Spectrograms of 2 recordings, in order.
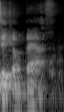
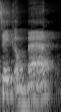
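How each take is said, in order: First: The last word ends with a soft th sound. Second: The last word ends with a hard t sound. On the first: The speaker calls it right. "we take a bath" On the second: The speaker calls it wrong. "we don't take a bath"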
